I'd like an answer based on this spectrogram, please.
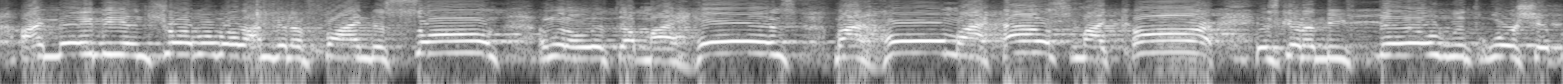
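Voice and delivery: high loud shouted praise; shouting praise. Acted. Preacher shouting praise for the congregation, high and loud. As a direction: lift the roof with worship. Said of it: "I'm gonna shout".

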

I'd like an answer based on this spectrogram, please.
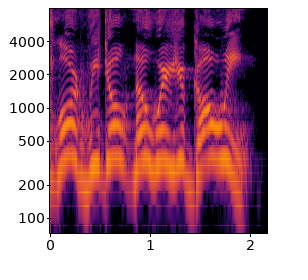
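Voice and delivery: acted anguish, drawing the words out; hurt disciple. Thomas pleads with Jesus who is leaving, hurt and plaintive. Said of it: "Can you hear it in his voice?".

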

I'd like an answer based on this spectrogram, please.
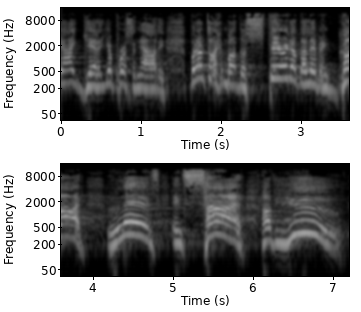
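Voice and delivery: loud, high shouted exhortation; full-force preaching. Real, not acted. Preacher exhorts the congregation to have joy, shouting. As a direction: rouse the room to have joy.

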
